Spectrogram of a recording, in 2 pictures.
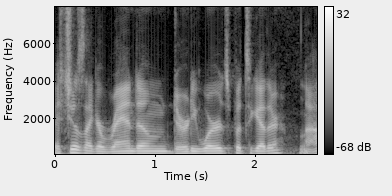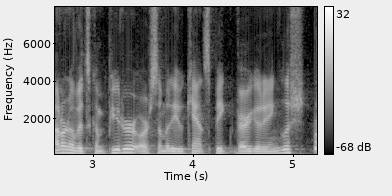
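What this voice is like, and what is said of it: Usual voice. Nothing is said of it.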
